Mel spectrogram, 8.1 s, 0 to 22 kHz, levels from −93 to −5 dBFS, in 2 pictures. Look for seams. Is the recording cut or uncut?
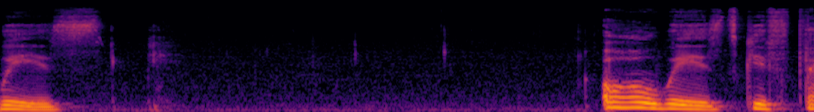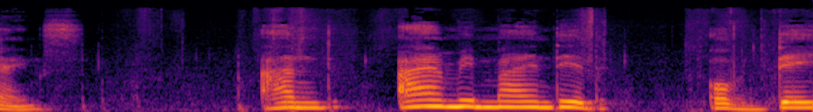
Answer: uncut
